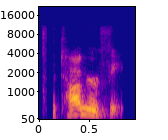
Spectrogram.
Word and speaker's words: photography: Photography.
